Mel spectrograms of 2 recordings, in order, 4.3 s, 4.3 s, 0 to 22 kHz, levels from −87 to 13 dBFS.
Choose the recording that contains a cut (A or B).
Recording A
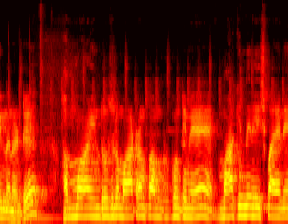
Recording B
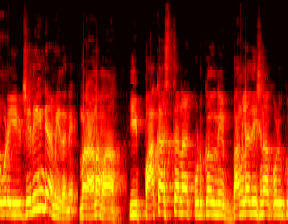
B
